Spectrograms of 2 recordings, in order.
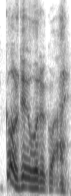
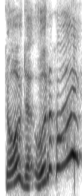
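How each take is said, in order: First: It sounds pleading, as if negotiating. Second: It sounds disbelieving, refusing to accept it. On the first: Maybe the goal can somehow be undone. "Then bargaining" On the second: The goal cannot really have happened. "give me a denial"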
